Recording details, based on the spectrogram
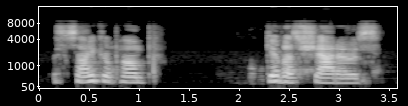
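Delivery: muttered under the breath. Playing a character casting a spell on a companion: muttered under the breath. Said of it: "mutter, uh, under my breath".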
